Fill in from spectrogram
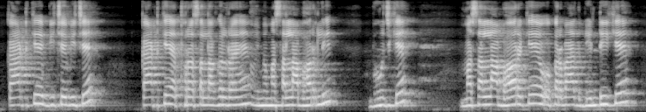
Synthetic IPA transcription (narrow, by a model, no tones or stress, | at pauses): kaʈkebit͡ʃebit͡ʃe | kaʈʰkeət̪ʰoɾasələɡəlɾəɦɦɛ̃oɦimeməsəlːabʱəɾli | bʱũd͡ʒke | məsəlːabʱəɾkeokəɾbad̪bʱiɳɖike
